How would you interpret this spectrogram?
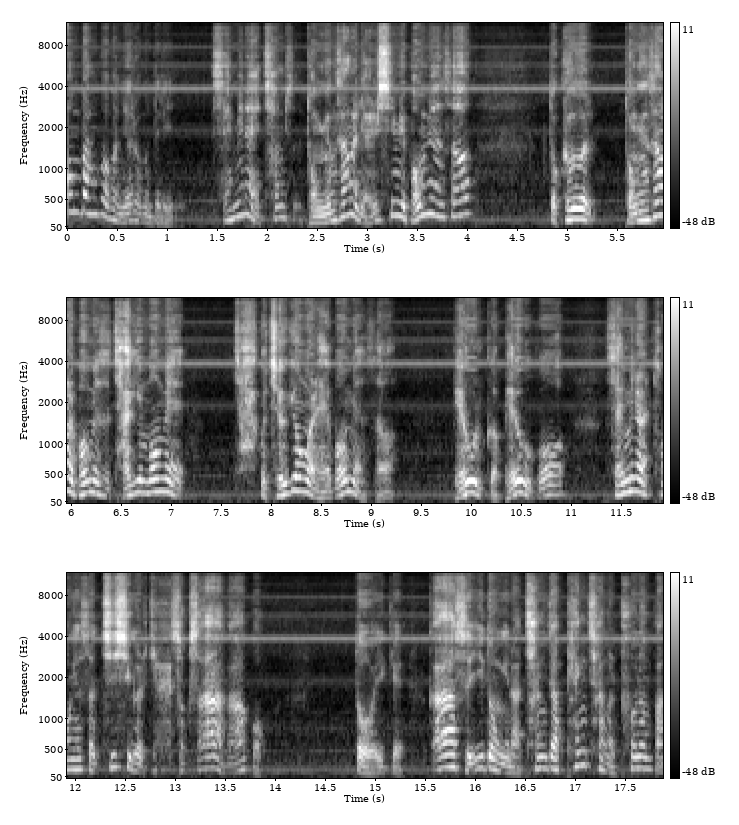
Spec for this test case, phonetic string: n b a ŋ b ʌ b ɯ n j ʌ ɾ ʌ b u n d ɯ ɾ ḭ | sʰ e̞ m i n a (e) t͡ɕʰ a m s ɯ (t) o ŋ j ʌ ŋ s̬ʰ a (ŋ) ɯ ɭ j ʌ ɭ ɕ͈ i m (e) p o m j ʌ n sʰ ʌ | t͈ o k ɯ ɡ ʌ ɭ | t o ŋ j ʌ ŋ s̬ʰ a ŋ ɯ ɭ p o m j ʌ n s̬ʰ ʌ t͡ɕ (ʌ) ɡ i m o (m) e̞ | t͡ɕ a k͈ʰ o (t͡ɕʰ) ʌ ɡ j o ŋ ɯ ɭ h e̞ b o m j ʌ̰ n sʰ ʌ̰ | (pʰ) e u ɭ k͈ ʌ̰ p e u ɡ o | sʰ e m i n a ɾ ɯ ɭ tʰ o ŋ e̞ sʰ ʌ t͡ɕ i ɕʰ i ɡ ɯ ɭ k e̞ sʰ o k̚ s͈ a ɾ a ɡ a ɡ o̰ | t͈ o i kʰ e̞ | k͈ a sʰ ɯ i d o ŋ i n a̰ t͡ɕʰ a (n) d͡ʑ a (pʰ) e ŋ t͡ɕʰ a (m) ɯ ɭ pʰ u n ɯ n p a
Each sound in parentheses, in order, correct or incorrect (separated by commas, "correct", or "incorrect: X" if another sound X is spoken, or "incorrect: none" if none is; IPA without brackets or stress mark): correct, correct, correct, incorrect: i, incorrect: a, correct, incorrect: t͡ɕ, incorrect: p, incorrect: ŋ, correct, incorrect: ŋ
